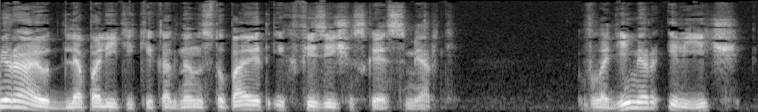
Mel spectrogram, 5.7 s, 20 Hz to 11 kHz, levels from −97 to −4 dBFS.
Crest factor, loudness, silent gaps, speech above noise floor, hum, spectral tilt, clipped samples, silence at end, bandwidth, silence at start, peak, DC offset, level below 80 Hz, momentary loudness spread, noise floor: 18 dB; -17 LUFS; none; 45 dB; none; -4.5 dB/octave; under 0.1%; 0.15 s; 11 kHz; 0 s; 0 dBFS; under 0.1%; -60 dBFS; 8 LU; -62 dBFS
